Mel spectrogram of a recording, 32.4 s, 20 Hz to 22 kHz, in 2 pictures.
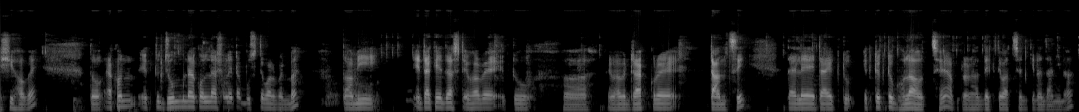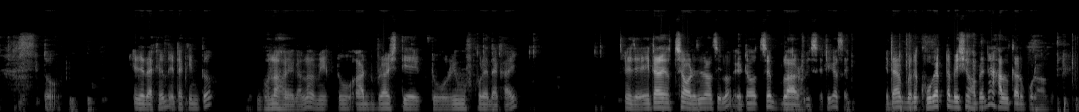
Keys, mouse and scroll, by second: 1.0 alt+scroll up 1, 1.9-2.2 alt+scroll up 1, 17.2 alt+scroll down 1, 18.6 alt+scroll down 1, 18.6-19.7 alt+scroll up 1, 28.0 ctrl+shift+z, 28.8 ctrl+z, 29.6 ctrl+shift+z, 32.0 ctrl+shift+z.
